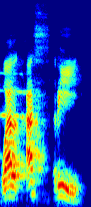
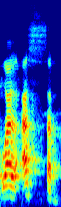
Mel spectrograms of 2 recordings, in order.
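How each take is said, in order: First: The last letter carries an added i vowel. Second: The last letter is a bare consonant, no vowel. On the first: "kita baca ya wal asri" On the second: "tinggal diganti jadi sukun"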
